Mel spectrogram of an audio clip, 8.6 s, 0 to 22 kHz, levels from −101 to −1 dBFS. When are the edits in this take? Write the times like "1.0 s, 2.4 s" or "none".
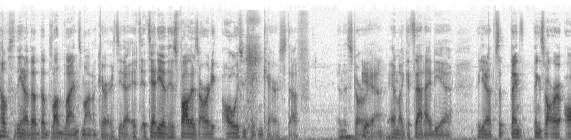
none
